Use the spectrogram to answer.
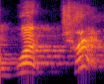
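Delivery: high-pitched disbelieving question; incredulous challenge. Retold or imitated. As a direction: throw it back at her in mock disbelief. Retold incredulous challenge to patient.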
